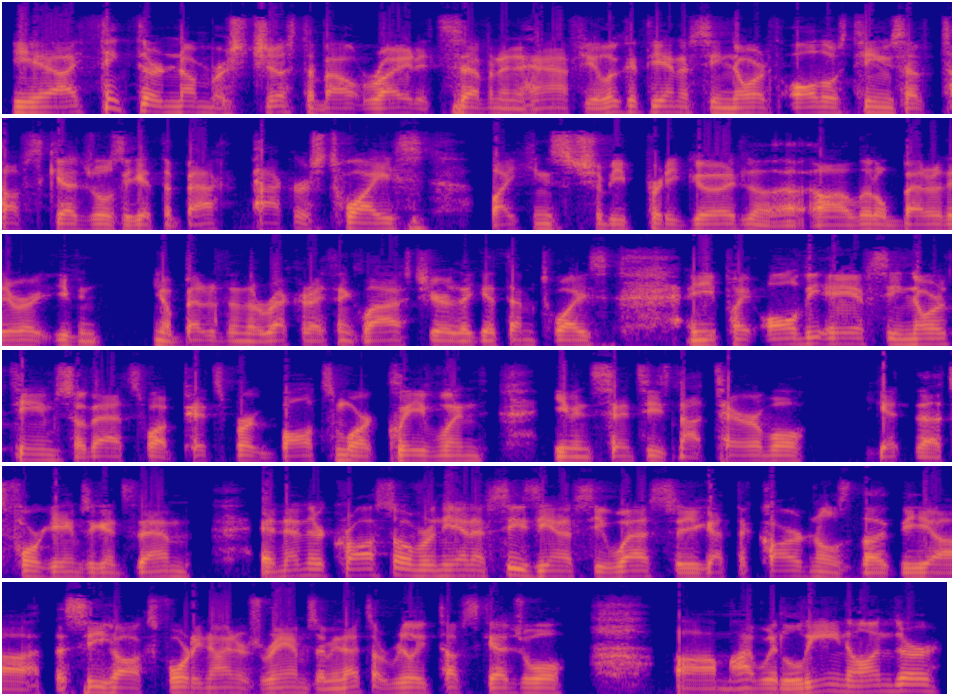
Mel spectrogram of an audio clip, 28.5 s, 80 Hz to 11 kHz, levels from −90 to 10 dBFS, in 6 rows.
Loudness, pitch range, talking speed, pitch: -27 LUFS, 105-120 Hz, 250 wpm, 115 Hz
